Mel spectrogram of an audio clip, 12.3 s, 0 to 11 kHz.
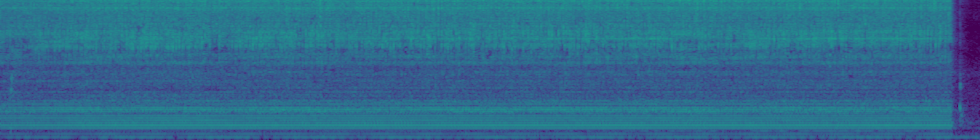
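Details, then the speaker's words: Tefal GV8950M0/23 steam iron, OK light on and controls working but no steam: steady, even electric water pump hum with fixed tone and no gurgle; pump runs but fails to feed water to the boiler. "On entend la pompe à eau fonctionner, mais l'eau ne sort pas de la chaudière quand on actionne le bouton marche/arrêt. La pompe à eau ne parvient pas à alimenter la chaudière."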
